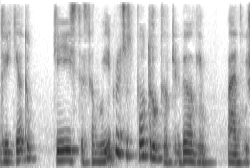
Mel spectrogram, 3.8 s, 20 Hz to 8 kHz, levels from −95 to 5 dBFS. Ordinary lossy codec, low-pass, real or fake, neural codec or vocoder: MP3, 48 kbps; 7.2 kHz; fake; autoencoder, 48 kHz, 32 numbers a frame, DAC-VAE, trained on Japanese speech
